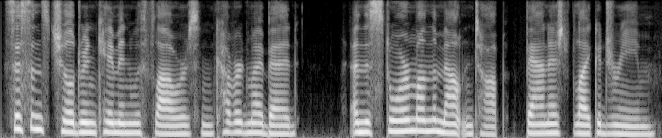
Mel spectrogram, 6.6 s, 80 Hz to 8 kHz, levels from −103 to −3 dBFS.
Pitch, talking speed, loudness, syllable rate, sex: 200 Hz, 180 wpm, -16 LUFS, 5.0 syllables/s, female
